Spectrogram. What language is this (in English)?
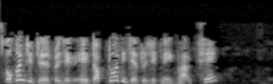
Gujarati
